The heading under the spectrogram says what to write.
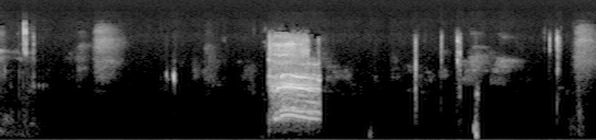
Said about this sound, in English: Feed your damn birds.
